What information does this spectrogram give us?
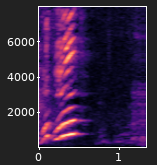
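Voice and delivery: high, loud whoop cheer to rally the class; leading a classroom cheer, loud and high. Shown as a demonstration. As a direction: shout it up high like a hype call. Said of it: "Everybody say".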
